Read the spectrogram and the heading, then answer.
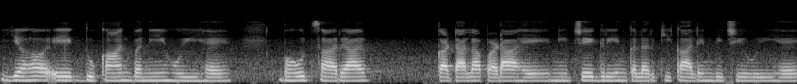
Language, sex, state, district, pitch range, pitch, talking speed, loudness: Hindi, female, Bihar, East Champaran, 170-180 Hz, 175 Hz, 145 wpm, -15 LUFS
